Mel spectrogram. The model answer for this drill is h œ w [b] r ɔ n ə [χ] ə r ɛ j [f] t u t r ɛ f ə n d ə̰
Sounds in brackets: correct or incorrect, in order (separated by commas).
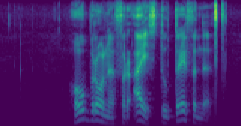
correct, incorrect, incorrect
